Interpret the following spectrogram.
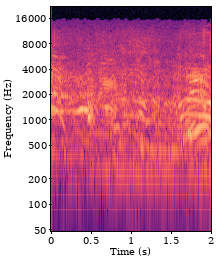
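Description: Several voices calling out and chattering at once, high-pitched and overlapping, with no single voice standing out.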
